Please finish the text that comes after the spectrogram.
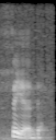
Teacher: if it followed the rule it would have that long a sound a right but it doesn't it says e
